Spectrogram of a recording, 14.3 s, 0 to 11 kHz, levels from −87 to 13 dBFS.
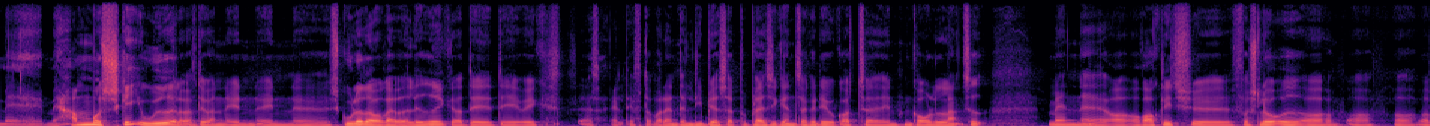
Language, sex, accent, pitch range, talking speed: Danish, male, native, 120-135 Hz, 255 wpm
